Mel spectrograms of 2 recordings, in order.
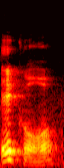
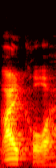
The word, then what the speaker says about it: ichor: So it does appear that the emotional state, plus the excess ichor, or ichor, however you want to pronounce it, and is resulting in these twisted forms, these twisted states.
